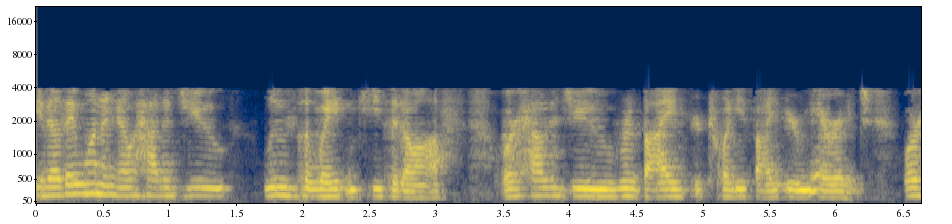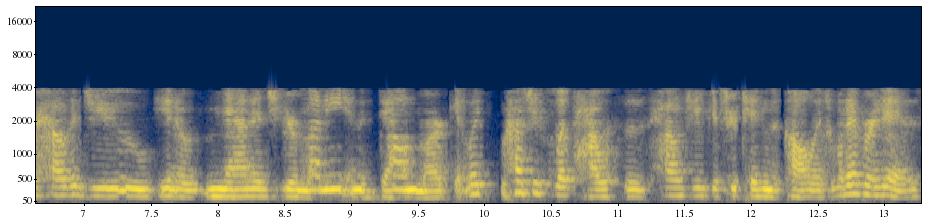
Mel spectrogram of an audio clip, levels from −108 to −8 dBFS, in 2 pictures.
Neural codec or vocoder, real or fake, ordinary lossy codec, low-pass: codec, 16 kHz in and 24 kHz out, 1.1 kbps, FireRedTTS-2 codec; fake; AAC, 16 kbps; 7.2 kHz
